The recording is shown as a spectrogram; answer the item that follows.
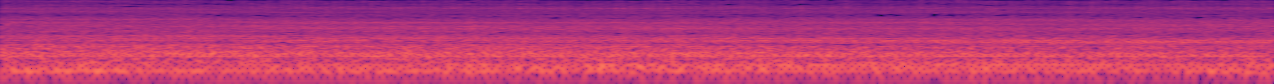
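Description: A small engine running steadily, an even drone that does not change.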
